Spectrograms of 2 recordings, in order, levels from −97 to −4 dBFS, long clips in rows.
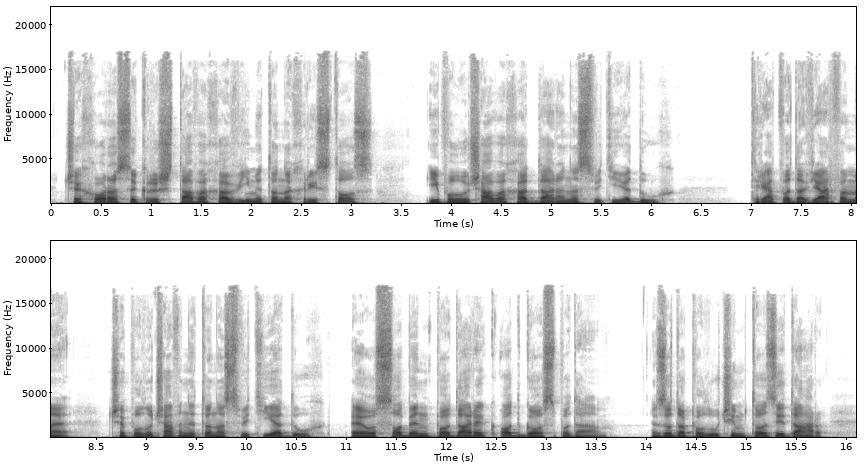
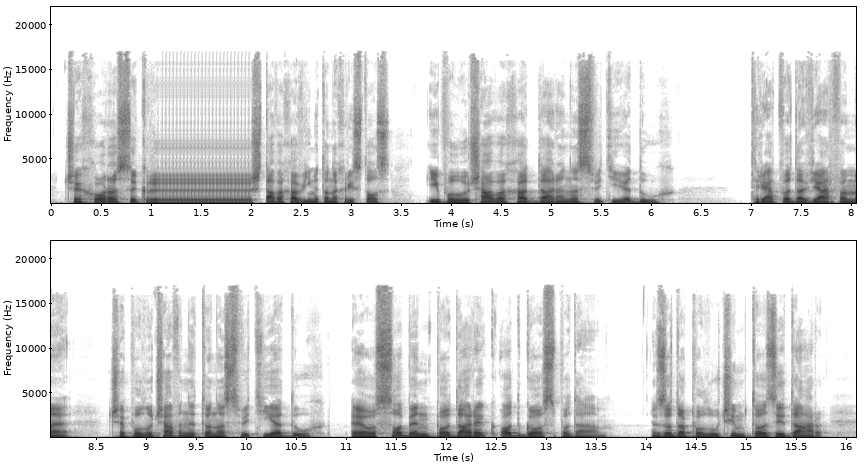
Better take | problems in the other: first | audio freezing; at 1 s for 1 s

